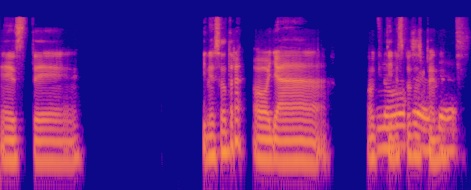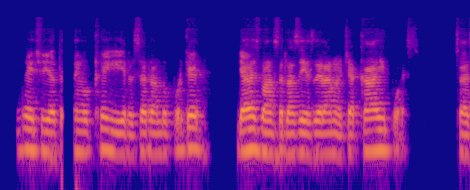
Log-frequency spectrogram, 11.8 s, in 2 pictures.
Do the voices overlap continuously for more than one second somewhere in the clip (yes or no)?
yes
